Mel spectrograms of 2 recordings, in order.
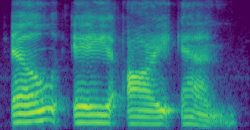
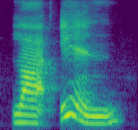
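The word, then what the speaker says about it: lain: They're spelled the same, L-A-I-N. The accent is different, so you pronounce them differently. La-in means different. When you're experiencing something new and it's different. La-in is something that's bad.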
